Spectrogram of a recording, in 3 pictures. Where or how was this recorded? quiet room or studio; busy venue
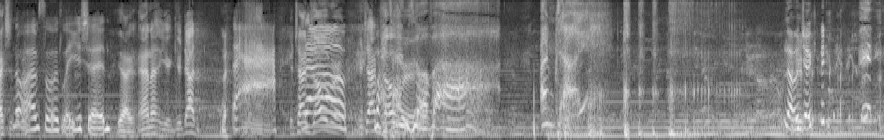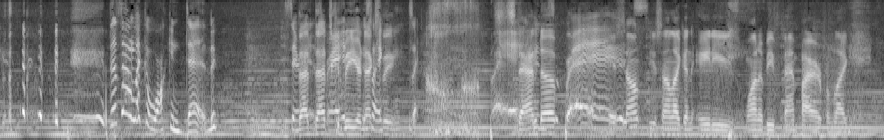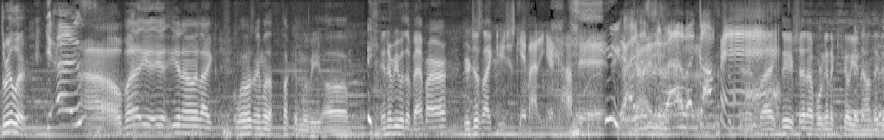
busy venue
